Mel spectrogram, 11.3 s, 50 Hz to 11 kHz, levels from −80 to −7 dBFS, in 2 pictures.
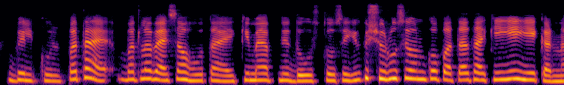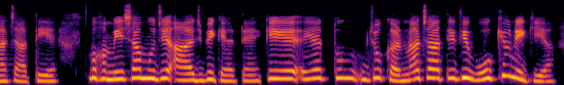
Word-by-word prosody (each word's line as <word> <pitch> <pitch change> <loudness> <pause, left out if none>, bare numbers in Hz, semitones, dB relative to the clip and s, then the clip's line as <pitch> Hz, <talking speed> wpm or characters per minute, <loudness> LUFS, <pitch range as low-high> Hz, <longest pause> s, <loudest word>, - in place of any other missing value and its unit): बिल्कुल, 225 -3 -4
पता 295 +4 +2
है, 240 -8 +1
मतलब 285 +3 -2
ऐसा 245 +2 +1
होता 235 -3 -1
है 210 -2 -2
कि 245 +5 -5
मैं 250 0 +1
अपने 245 +1 -4
दोस्तों 220 +2 -2
से 240 +1 -3
क्योंकि 255 +7 -1
शुरू 310 -1 +2
से 320 +1 -1
उनको 300 0 +1
पता 255 -1 -1
था 270 -2 +2
कि 275 - -2
ये 285 +2 +3
ये 275 -3 +3
करना 215 -1 0
चाहती 215 0 -5
है। 215 - -4 0.4
वो 335 - +3
हमेशा 295 +2 +2
मुझे 320 -1 +4
आज 250 -4 0
भी 280 0 +3
कहते 225 -2 -6
हैं 225 0 -6
कि 310 - +2
ये 310 -1 +4
ये 325 +2 +1
तू 325 -4 -1
जो 335 +6 0
करना 240 +3 0
चाहती 330 0 +1
थी 345 - +7
वो 295 0 +2
क्यों 430 - +1
नहीं 305 -9 +4
किया? 210 -2 -5
265 Hz, 230 wpm, -22 LUFS, 230-310 Hz, 0.4 s, थी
